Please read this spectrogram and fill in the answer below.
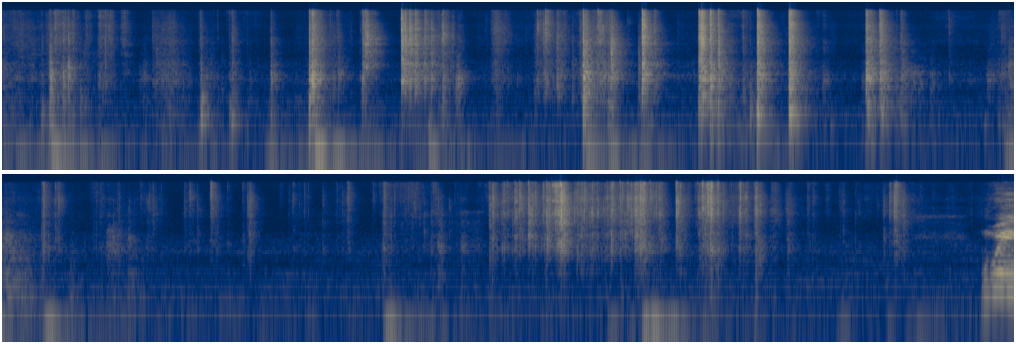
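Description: Foil trading-card pack wrappers being torn open and crinkled, with cards handled, in a run of sharp crackles. It goes quieter midway, then comes a dense burst of crinkling near the end.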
